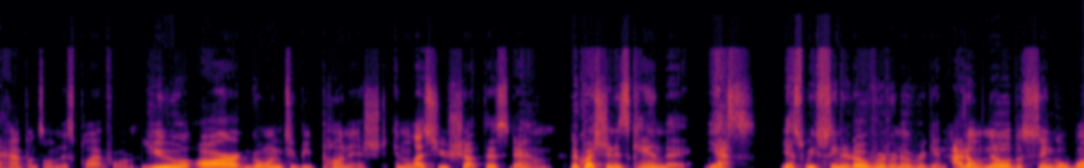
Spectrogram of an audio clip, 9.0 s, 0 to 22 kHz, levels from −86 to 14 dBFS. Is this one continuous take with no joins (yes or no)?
no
